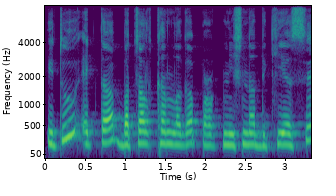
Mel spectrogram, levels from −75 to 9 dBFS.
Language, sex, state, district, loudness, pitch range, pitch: Nagamese, male, Nagaland, Kohima, -16 LUFS, 180-195 Hz, 190 Hz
